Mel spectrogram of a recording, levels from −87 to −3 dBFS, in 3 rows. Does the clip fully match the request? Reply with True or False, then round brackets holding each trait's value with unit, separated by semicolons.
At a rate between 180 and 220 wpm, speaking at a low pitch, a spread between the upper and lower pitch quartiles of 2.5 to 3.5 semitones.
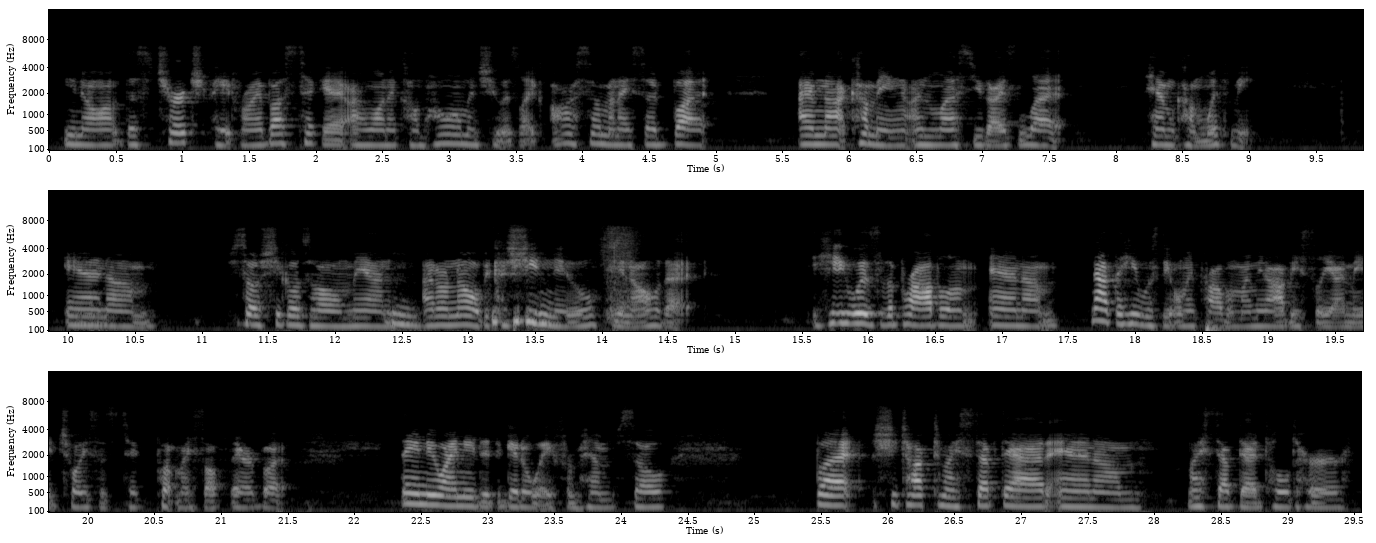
False (195 wpm; 185 Hz; 3.2 semitones)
